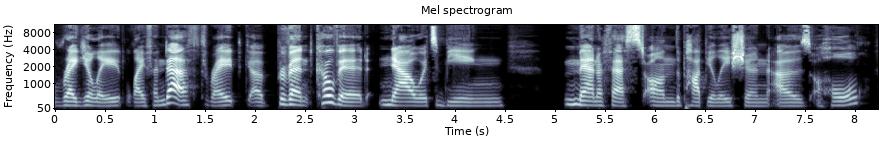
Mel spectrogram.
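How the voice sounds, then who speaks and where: Clear, dry-miked voice in thoughtful panel talk. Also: medium pitch, pushed and bright, no echo. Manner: discursive, intellectual, self-described nerdy digressions. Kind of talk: unscripted political panel discussion.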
